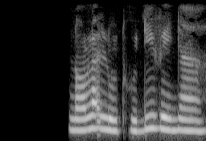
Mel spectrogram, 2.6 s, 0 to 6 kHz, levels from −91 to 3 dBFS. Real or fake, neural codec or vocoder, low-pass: real; none; 5.4 kHz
